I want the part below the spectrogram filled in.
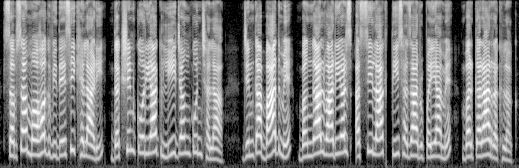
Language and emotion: Maithili, neutral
